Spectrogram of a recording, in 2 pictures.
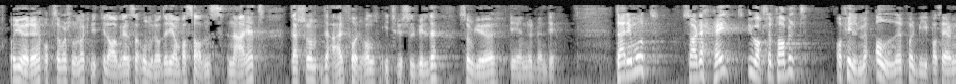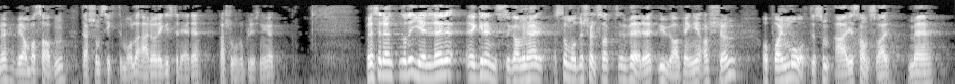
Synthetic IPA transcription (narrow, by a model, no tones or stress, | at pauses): ʔɔjøːɾəʔɔpsæɾʋɑʂuːnɑɾkʰnʏt̪ʰːɪlɑːʋɡɾɛnsɑʔɔmɾoːd̪əɾɪɑmbɑsɑːd̪n̩snæːɾheːt̪d̪̥æʂɔmd̪ɛʔæɾfɔɾhɔlːɪ̰t̪ʰɾʉsəlbɪld̪əsɔmjøːɾd̪ɛɳœd̪ʋɛnd̪ɪ | d̪̥æɾɪmuːt̪ | sɔæɖɛhæɪlt̪ʉːɑksɛp̚t̪ʰɑːbəlt̪ | ʔɔfɪlməɑlːəfɔɾbiːpɑseːɾəɳəʋɛɑmbɑsɑːd̪nd̪̥æʂɔmsɪkt̪əmoːləæ̰ɾɔɾɛɡɪst̪ɾḛːɾə | pʰæʂuːnɔplyːsnɪŋəɾ | pʰɾɛsɪd̪ɛnt̪nɔɖɛjɛlːəɾɡɾɛnsəɡɑŋːənhæːɾsɔmɔd̪ɛʂœlsɑkt̪ʋæːɾəʔʉːɑːʋhɛŋːɪʔɑʋʂœnː | ʔɔpʰɔæɪnmoːt̪əsɔmæɾɪsɑmsʋɑ̰ːɾmɛ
